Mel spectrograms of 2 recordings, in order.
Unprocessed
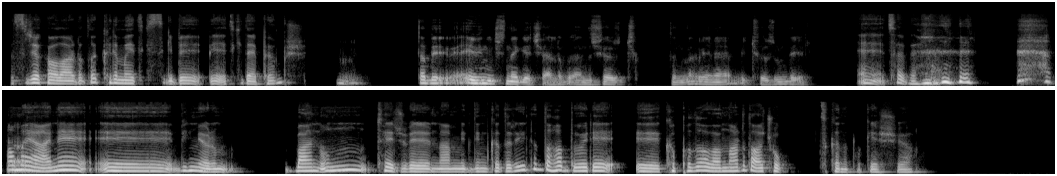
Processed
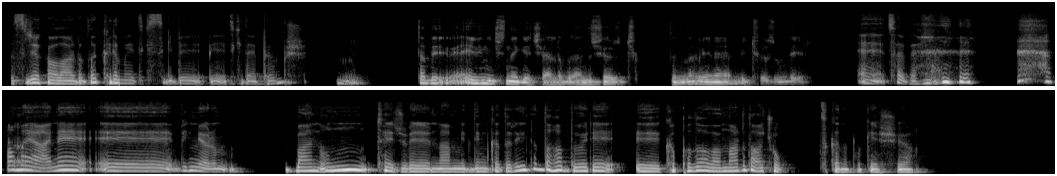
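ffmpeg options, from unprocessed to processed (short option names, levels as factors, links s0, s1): -filter_complex "[0:a]asettb=1/sr,asplit=3[s0][s1][s2];[s0]atrim=end=1.174[s3];[s1]atrim=start=1.17:end=3.49,asetpts=PTS-STARTPTS,afade=t=in:d=0.004:c=qsin,afade=t=out:st=2.316:d=0.004:c=qsin,acompressor=threshold=0.0398:ratio=5:attack=3.2:release=140:knee=1:detection=peak[s4];[s2]atrim=start=3.486[s5];[s3][s4]acrossfade=d=0.004:c1=hsin:c2=qsin[s6];[s6][s5]acrossfade=d=0.004:c1=qsin:c2=hsin,asettb=1/sr,asplit=3[s7][s8][s9];[s7]atrim=end=7.564[s10];[s8]atrim=start=7.56:end=12.81,asetpts=PTS-STARTPTS,afade=t=in:d=0.004:c=qsin,afade=t=out:st=5.246:d=0.004:c=qsin,highpass=f=610:p=1[s11];[s9]atrim=start=12.806[s12];[s10][s11]acrossfade=d=0.004:c1=hsin:c2=qsin[s13];[s13][s12]acrossfade=d=0.004:c1=qsin:c2=hsin,acrossover=split=150|3000[s14][s15][s16];[s15]acompressor=threshold=0.0794:ratio=6[s17];[s14][s17][s16]amix=inputs=3:normalize=0,equalizer=f=210:w=3:g=12.5,volume=0.75"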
